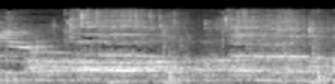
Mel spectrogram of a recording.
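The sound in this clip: A small female cat meows, giving a drawn-out, tonal cry that rises above a steady background noise.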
